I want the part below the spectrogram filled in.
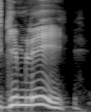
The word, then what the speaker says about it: Gimli: it's Gimli.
